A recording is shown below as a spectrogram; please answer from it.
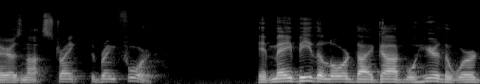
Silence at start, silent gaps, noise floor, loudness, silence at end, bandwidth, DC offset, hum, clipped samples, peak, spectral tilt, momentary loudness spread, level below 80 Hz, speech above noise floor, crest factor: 0 s; none; -66 dBFS; -24 LUFS; 0 s; 12 kHz; under 0.1%; none; under 0.1%; -8 dBFS; -7 dB/octave; 11 LU; -62 dBFS; 42 dB; 16 dB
